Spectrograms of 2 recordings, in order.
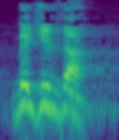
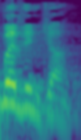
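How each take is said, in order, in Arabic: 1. يأتي صوت الجيم قبل صوت الباء. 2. يأتي صوت الباء قبل صوت الجيم. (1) "يقدمون الجين على الباء" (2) "مو باذنجان"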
